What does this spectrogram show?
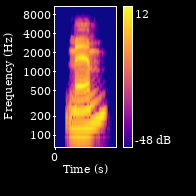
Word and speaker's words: Mem: Mem. Correct. Mem makes an M sound like mother.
